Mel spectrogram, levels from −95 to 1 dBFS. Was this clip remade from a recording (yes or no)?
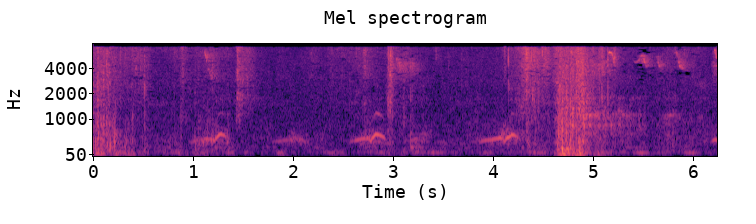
no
